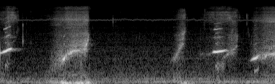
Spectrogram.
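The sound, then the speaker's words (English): Someone whistles a few short, chirpy rising notes on the radio, imitating a bird call, with brief pauses between them. “We're whistling in the radio now.”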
